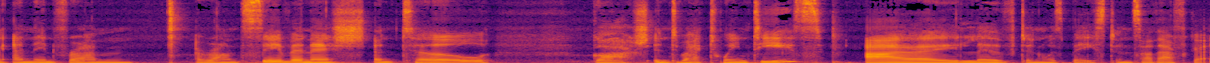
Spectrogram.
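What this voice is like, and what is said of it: South African accent. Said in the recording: “This accent is not going anywhere. So that is where the accent's from.”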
